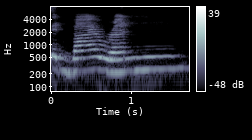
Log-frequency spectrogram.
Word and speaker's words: environment: I think for everyone people usually like to drop the N here so it pays to learn how to pronounce the word everyone it's environment same thing for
